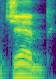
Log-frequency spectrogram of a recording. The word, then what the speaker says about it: GIB: Uh I we are called jibto stoppers in New Zealand.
